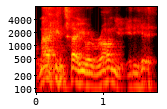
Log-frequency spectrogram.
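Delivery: high, loud heckle from angry fans; mock angry fans. Fans turning on their scapegoat, mock outrage. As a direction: hurl blame like an irate crowd. Voicing fans blaming him.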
